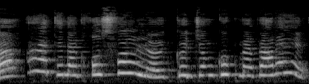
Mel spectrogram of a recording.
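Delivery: high put-on voice; silly high character delivery. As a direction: blurt it in a high mock voice. Run-through of [name]'s lines.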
